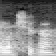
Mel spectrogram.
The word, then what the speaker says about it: Alessia Cara: the outstanding person whose name I hope I pronounce right, Alessia Cara. Yeah, Alessia Cara.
